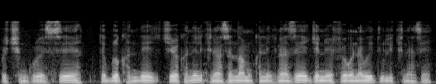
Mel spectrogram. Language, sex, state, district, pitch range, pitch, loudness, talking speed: Nagamese, male, Nagaland, Kohima, 85-95 Hz, 85 Hz, -17 LUFS, 260 wpm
